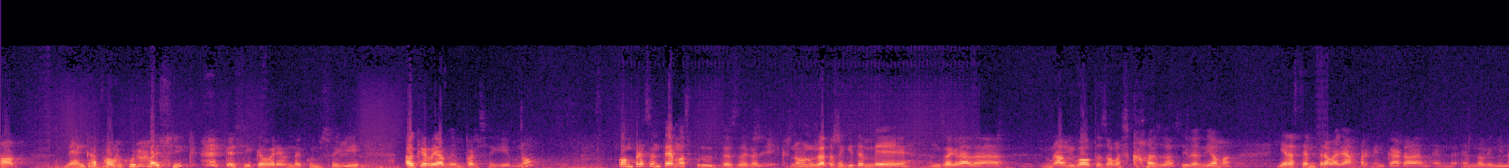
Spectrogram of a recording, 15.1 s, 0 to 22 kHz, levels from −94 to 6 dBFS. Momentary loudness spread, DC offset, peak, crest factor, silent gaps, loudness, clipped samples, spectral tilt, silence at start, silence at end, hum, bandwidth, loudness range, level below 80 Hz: 16 LU; under 0.1%; 0 dBFS; 18 dB; none; -18 LUFS; under 0.1%; -6 dB/octave; 0 s; 0 s; none; 13.5 kHz; 3 LU; -46 dBFS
